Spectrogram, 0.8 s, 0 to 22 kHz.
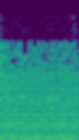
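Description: Passenger train 06190 from Trichy to Chengalpattu rolling along, a steady dense rumble of carriages and track noise filling the space, loud and continuous with no voices.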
